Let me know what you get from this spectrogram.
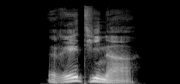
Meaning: retina
- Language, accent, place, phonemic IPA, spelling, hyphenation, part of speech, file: German, Germany, Berlin, /ˈʁeːtina/, Retina, Re‧ti‧na, noun, De-Retina.ogg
